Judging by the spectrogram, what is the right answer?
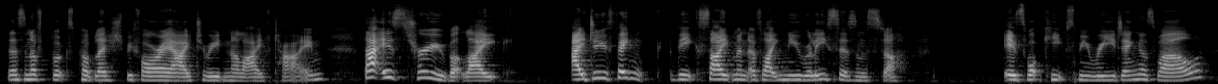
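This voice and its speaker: A woman running a live stream talks a little slowly in a mid-range voice that's bright and forceful. She chats casually with her audience, filling gaps with "like" and swearing freely.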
